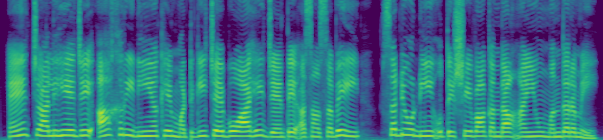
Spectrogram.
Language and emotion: Sindhi, neutral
